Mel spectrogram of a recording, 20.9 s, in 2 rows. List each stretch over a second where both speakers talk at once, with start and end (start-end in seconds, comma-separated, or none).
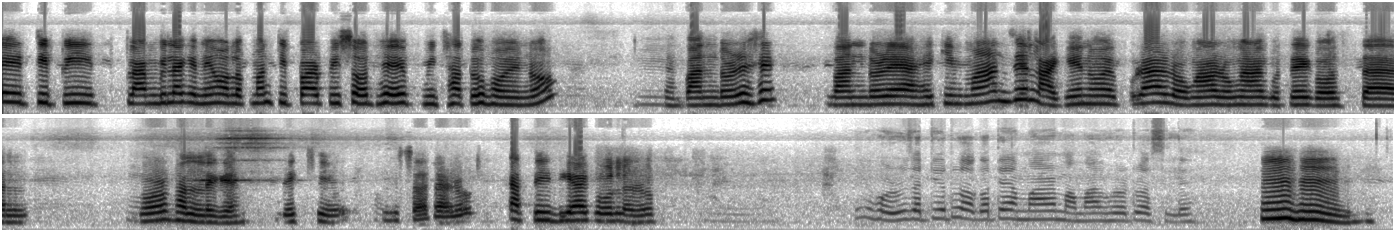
none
